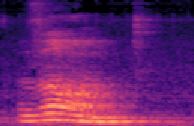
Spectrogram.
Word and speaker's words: warm: And the correct pronunciation is worm.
